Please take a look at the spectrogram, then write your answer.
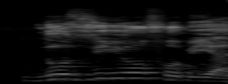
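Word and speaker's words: gnosiophobia: ঠিক আছে, fear of knowledge, জ্ঞানে ভয়, আমি মোটেই জ্ঞান নেব না, ঠিক আছে, সেটাকে কি বলা হয় নোজিওফোবিয়া, জি এর প্রোনাউন্সিয়েশন হয় না, নোজিওফোবিয়া।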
